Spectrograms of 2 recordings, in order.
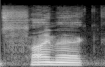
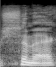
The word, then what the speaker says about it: Simak: Clifford Simak, or Simak is how I hear it's pronounced now.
